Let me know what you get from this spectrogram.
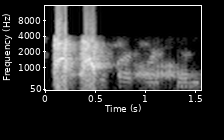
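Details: Maltese-Papillon mix (Papitese) named Putter, a neighbor's very noisy dog, playing with a pug mix; two sharp, high yappy barks in quick succession, then low murmuring human voices.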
